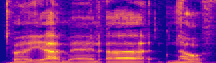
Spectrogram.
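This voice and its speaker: A man's voice: on the low side, little pitch movement, slow pace, a bit bright. A young man co-hosting a casual movie chat in laid-back, profane frat-bro slang. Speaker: podcast co-host.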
